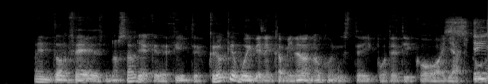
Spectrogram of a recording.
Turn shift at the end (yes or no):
yes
